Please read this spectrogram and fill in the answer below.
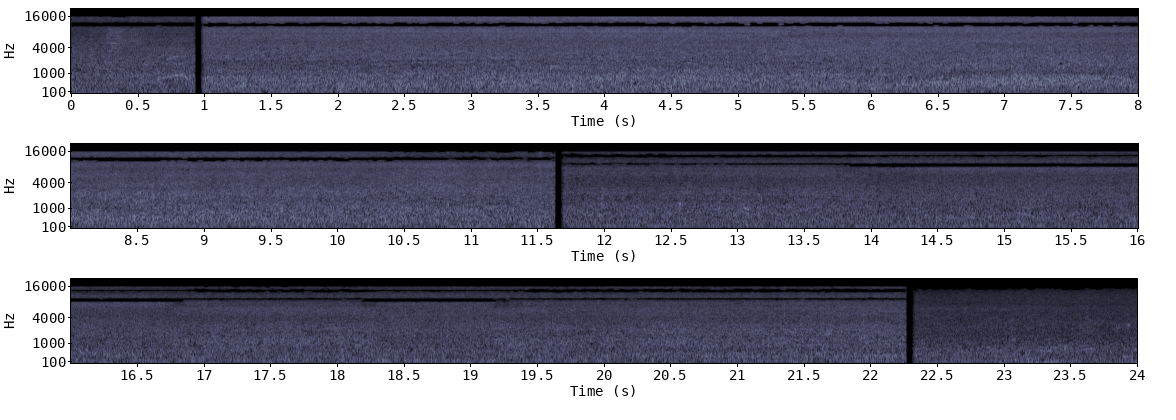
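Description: Waterfall rushing: a loud, steady roar of falling water with no distinct pitch. It is broken by abrupt cuts about a second in, near the middle and near the end, and is slightly quieter after the middle cut.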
